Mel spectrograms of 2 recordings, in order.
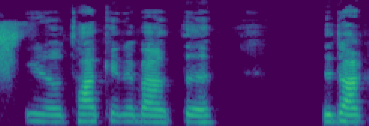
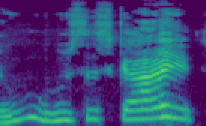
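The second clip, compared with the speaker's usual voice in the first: teasing; 5 semitones higher, 5 dB louder, slower than usual. Retold or imitated.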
